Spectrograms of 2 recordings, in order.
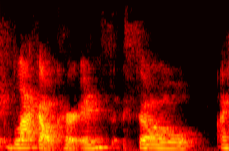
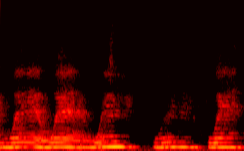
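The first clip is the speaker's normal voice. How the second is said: soft, subdued mock "wah"; fading baby cry; 3 semitones higher, 7 dB quieter than usual. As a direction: imitate baby's whines dying down. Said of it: "slowly start fading down".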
